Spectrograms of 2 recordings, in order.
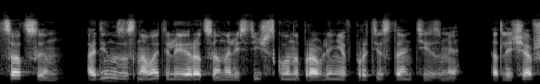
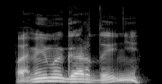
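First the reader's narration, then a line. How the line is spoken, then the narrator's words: Calm. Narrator (Russian): спокойно отозвался Дюре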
